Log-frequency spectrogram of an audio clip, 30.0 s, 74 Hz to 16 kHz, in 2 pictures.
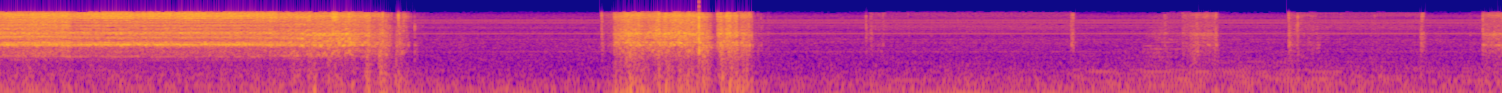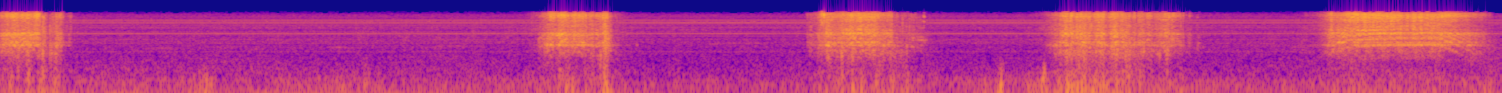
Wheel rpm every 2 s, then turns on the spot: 160, 140, 0, 70, 0, 0, 10, 30, 0, 0, 50, 30, 30, 40, 80.
none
